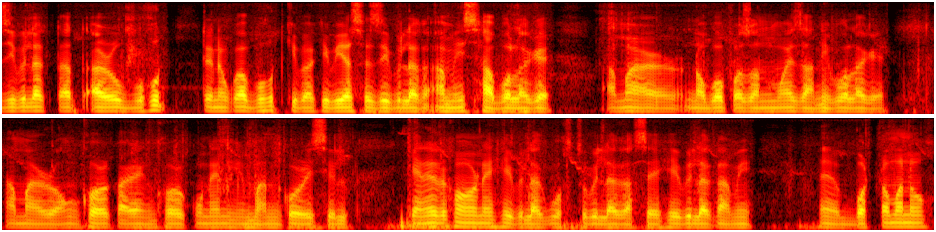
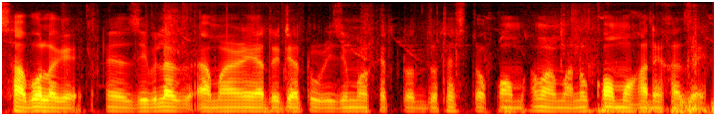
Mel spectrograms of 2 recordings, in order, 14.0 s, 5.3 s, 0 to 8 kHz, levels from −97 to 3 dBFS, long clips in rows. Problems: background sounds at intervals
